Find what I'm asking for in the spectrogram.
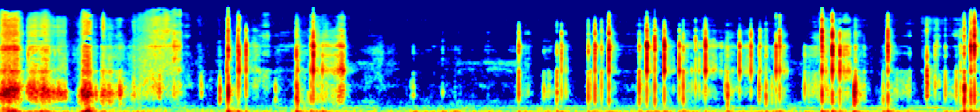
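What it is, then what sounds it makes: Flat wooden box. Long painted nails of both hands tap and scratch a small, flat, rectangular hollow wooden box lying on a black fabric surface. Quiet, crisp clicks and dry, crunchy scratching come in quick bursts over a low, steady hum.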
